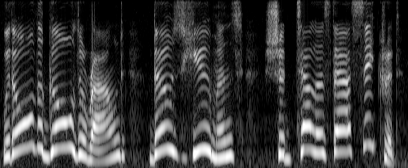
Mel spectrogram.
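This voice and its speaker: A woman voicing a small, freezing male gnome who shouts everything he says, for a storybook reading. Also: very high-pitched, sing-song, measured pace, no room sound, pitched above the performer's own voice, exaggerated voice. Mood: shouting. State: freezing cold, shivering.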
